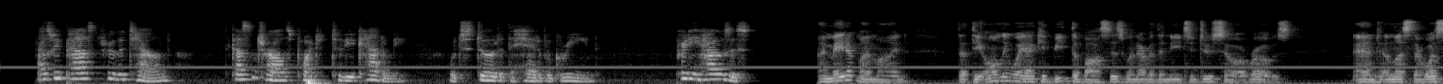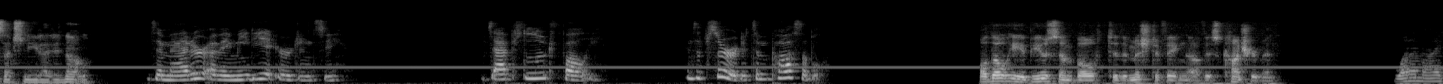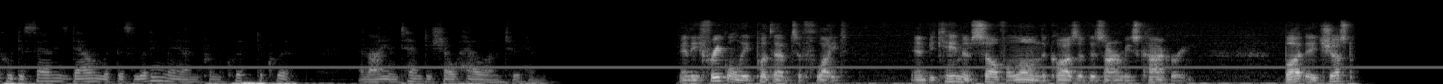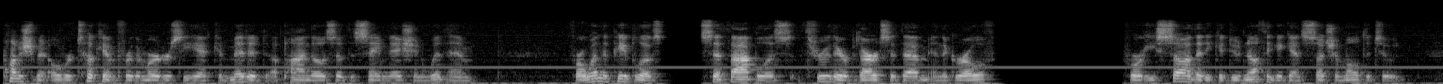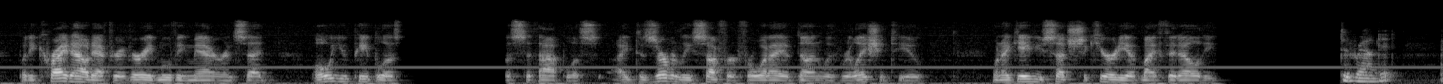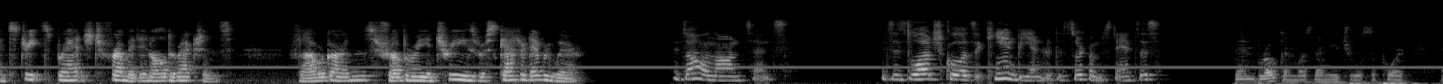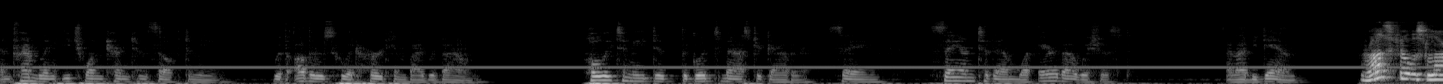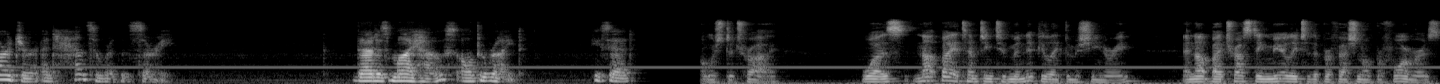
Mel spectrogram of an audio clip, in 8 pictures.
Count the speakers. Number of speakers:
5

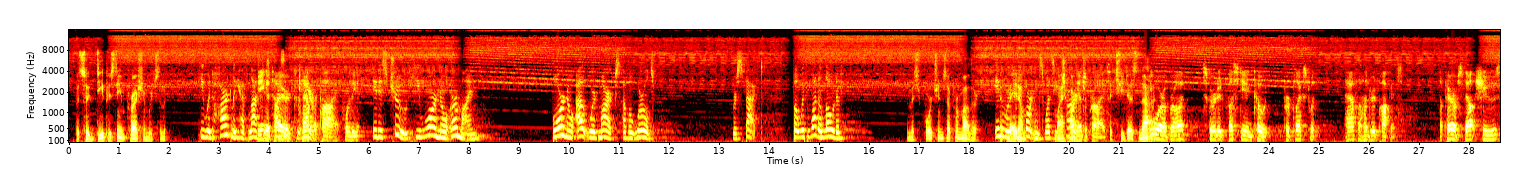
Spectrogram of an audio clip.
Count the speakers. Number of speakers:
3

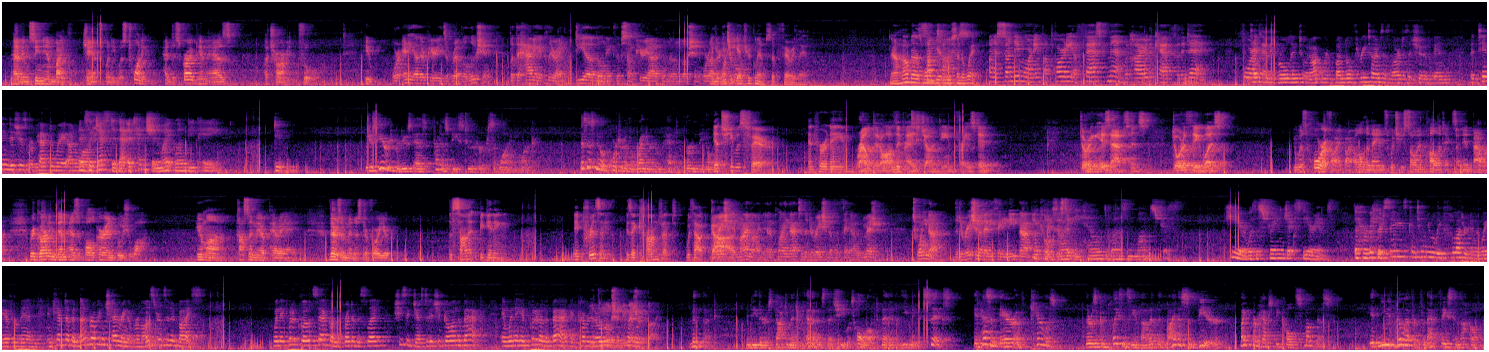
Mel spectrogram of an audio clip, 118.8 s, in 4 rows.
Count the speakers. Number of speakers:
9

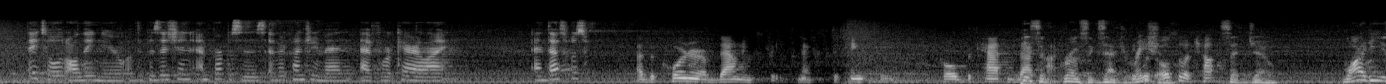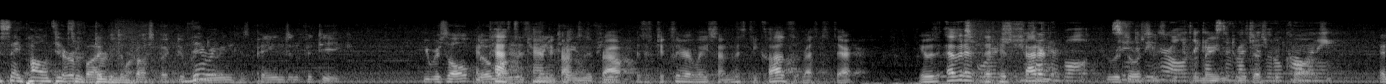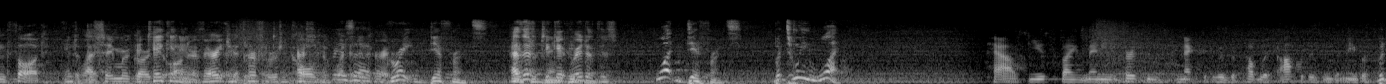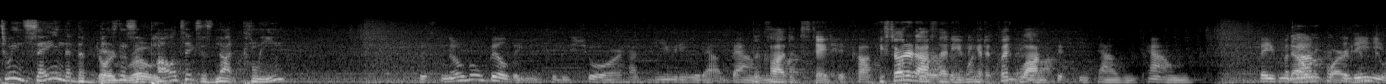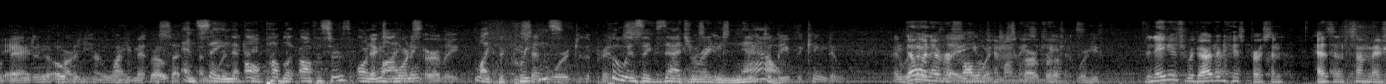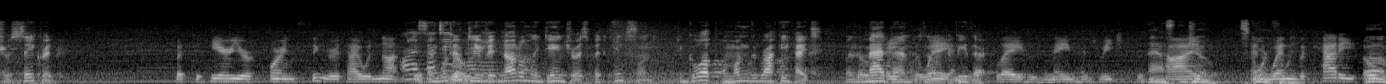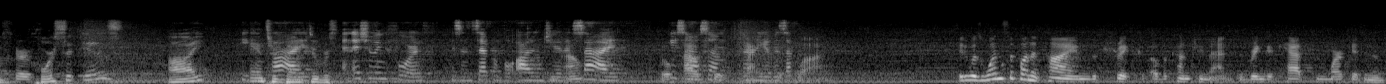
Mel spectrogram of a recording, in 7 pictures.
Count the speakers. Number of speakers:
5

